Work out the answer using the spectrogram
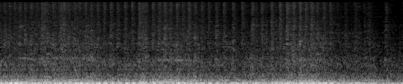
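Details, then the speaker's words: Carbureted car engine after warming up, first started with starting fluid: a low, lumpy idle that wavers and stumbles unevenly instead of settling. The carburetor is gummed up, as expected, and starving it at idle. "see how it idles after it warms up well here's the problem just like I expected carburetor got GED up"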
